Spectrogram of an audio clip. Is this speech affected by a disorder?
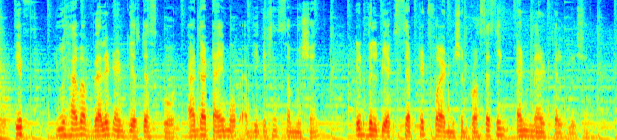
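No.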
